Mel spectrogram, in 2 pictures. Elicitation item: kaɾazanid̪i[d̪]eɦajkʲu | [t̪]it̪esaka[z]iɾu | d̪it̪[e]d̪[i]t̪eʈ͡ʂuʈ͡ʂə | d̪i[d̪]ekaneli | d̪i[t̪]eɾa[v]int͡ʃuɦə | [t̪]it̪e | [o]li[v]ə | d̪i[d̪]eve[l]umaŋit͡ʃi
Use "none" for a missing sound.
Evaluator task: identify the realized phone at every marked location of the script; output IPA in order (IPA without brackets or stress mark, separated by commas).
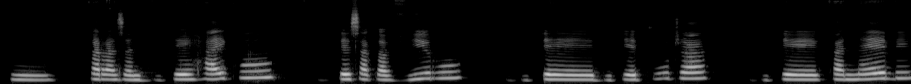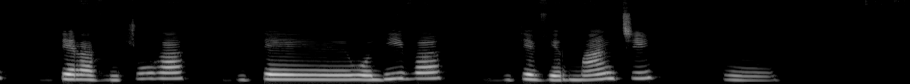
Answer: t̪, d̪, v, e, i, t̪, t̪, v, d̪, o, v, t̪, ɾ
